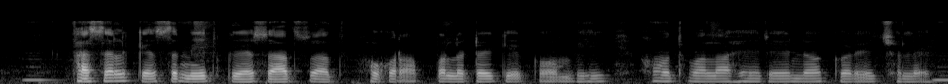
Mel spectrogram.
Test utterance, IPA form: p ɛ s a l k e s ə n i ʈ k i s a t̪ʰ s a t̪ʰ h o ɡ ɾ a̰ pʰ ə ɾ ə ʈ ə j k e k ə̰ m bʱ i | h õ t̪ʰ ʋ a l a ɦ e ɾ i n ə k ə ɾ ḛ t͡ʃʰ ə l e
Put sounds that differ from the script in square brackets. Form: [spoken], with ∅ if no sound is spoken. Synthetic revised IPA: [pʰ] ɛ s [ə] l k e s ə n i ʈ k [e] s a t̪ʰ s a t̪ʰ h o [k] ɾ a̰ [p] ə [l] ə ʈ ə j k e k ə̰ m bʱ i | h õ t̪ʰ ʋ a l a ɦ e ɾ [e] n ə k ə ɾ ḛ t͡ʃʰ ə l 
